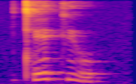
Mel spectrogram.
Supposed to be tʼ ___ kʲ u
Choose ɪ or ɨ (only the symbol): ɪ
